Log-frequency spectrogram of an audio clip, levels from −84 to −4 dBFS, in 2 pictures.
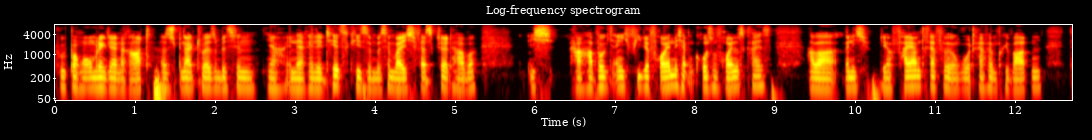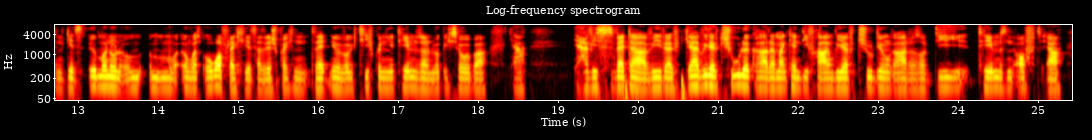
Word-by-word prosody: Du, 115 - -10
ich - - -13
brauche 105 - 0
mal 105 - -2
unbedingt 110 0 +3
deinen 105 -1 +2
Rat. 95 -1 0
Also, 100 -1 +1
ich - - +7
bin 110 - -4
aktuell 105 +1 +2
so 105 - -4
'n - - -11
bisschen, 105 0 -3
ja, 100 -2 -5
in 100 - -6
der 100 -1 +1
Realitätskrise 105 0 0
'n 100 - -11
bisschen, 100 +2 -1
weil 100 -1 +7
ich 100 - +7
festgestellt - - +2
habe, 105 +1 -3 0.6
ich - - +6
ha - - 0
habe - - -1
wirklich 115 -2 -2
eigentlich 110 0 -1
viele 115 -1 -1
Freunde, 110 +2 +1
ich 120 - +1
habe - - -2
'n - - -19
großen 110 +1 -3
Freundeskreis, 115 +4 -1 0.4
aber 100 -1 +1
wenn 110 0 -2
ich 105 - +2 0.2
die 105 - -2
auf 100 - -8
Feiern 115 +1 +2
treffe, 115 0 -2
irgendwo 100 0 -5
treffe 105 +1 -4
im 100 - -7
Privaten, 105 +2 -3 0.3
dann 100 -1 -15
geht's 110 0 0
immer 115 0 -2
nur 110 -2 -1
um 105 +3 -9
um 105 -1 -9
irgendwas 105 -1 -4
Oberflächliches. 110 -3 0
Also, 95 0 -5
wir 95 - +1
sprechen 100 0 -4
selten 105 +1 -1
über 105 -2 -3
wirklich 105 -1 -5
tiefgründige 105 -1 -3
Themen, 110 -1 -2
sondern 100 -2 -2
wirklich 100 0 -1
so 105 0 +3
über: 100 -1 -3 0.3
„Ja, - - -5 0.6
ja, - - +2
wie 110 - -2
ist 105 - +8
das 105 - -9
Wetter? 105 -3 +5
Wie 110 +1 0
läuft 105 -1 0
ja, 120 -1 +5
wie 125 - +2
läuft 125 -2 +4
Schule 125 0 +3
grade?“ 105 -1 +1
Man 105 0 +1
kennt 105 -2 -2
die 105 - -2
Fragen: 100 0 +2
„Wie 105 - -1
läuft 105 -1 0
Studium 110 -1 0
grade?“ 100 0 -1
So, 100 +1 -6
die 105 +3 -5
Themen 110 0 -1
sind 105 +1 -4
oft, 110 - -3
ja, 95 0 +2
105 Hz, 220 wpm, -25 LUFS, 100-110 Hz, 0.6 s, ist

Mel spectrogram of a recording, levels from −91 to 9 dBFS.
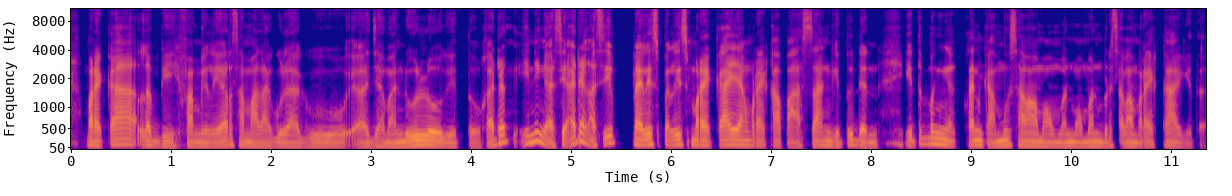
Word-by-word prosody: mereka 115 +4 +3
lebih 100 -3 -2
familiar 95 +2 0
sama 105 -5 -2
lagu-lagu, 90 0 -3
eee, 90 - -2
zaman 90 +1 -1
dulu 110 -2 +5
gitu, 85 0 -6
kadang 170 - 0
ini 180 +6 +1
gak - - 0
sih, - - +2
ada 200 -2 +3
gak - - 0
sih 160 +3 0 0.2
playlist-playlist 120 -1 +3
mereka 115 0 +3
yang 115 -2 +3
mereka 100 -2 -2
pasang 100 +4 -2
gitu 100 +4 -3
dan 90 -4 -1 0.2
itu 105 -2 -5
mengingatkan 115 -5 +1
kamu 100 +1 0
sama 100 -3 0
momen-momen 95 +1 -2
bersama 95 0 -3
mereka 95 +1 -2
gitu? 80 -1 -14
100 Hz, 165 wpm, -25 LUFS, 90-115 Hz, 0.2 s, dulu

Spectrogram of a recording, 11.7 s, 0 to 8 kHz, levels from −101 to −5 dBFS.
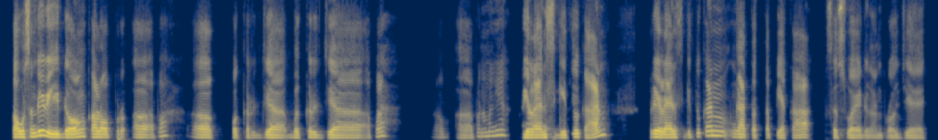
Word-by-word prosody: tahu 175 0 +7
sendiri 205 -3 +7
dong 180 +5 +6
kalau 170 -2 +3
per 175 0 -9
eee, 165 -1 -1
apa, 230 +10 -8 0.3
eee, 155 -4 -1 0.2
pekerja 155 -1 -3 0.2
bekerja 160 -1 -3 0.4
apa, 220 +9 -7 0.6
ep 165 -1 -23 0.2
eee, 145 -1 -11
apa 160 - -15
namanya, 260 +5 -6 0.2
freelance 160 +1 +3
gitu 160 +4 -1
kan. 180 - 0 0.6
Freelance 170 -2 +4
gitu 175 +5 -8
kan 265 0 0
enggak 170 -3 0
tetep 155 +2 -8
ya, 135 - -3
Kak, 150 +3 -5 0.2
sesuai 145 -1 -5
dengan 140 0 -13
project. 135 -1 -11
165 Hz, 145 wpm, -21 LUFS, 150-180 Hz, 0.6 s, tahu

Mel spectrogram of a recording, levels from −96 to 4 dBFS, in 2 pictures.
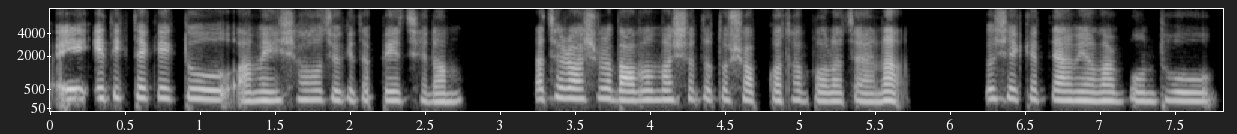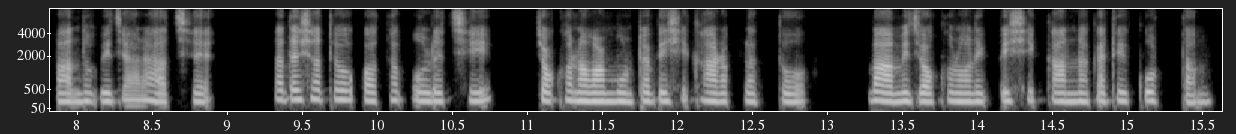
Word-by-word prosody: এ - - +8 0.2
এদিক 275 0 0
থেকে 280 0 +3
একটু 265 +2 -3 0.4
আমি 220 +1 +3 0.2
সহযোগিতা 235 -2 -3
পেয়েছিলাম। 215 -3 0 0.6
তাছাড়াও 265 +1 +3
আসলে 265 +1 +1
বাবা-মার 235 +1 +3
সাথে 255 -1 -5
তো - - -1
সব 225 -2 +1
কথা 230 +1 -2
বলা 210 0 +1
যায় 200 -2 0
না। - - +9 0.6
তো - - -6
সেক্ষেত্রে 250 -2 -1
আমি 225 - +2
আমার 215 0 +3
বন্ধু, 210 0 -3 0.4
বান্ধবী 205 +1 0
যারা 115 -1 -1
আছে 200 - -4 0.5
তাদের 240 0 +1
সাথেও 240 -1 0
কথা 215 +2 -3
বলেছি। 205 +1 -1 0.5
যখন 220 +2 +1
আমার 205 0 +6
মনটা 205 +1 0
বেশি 205 -3 -1
খারাপ 205 -2 +2
লাগতো 195 +1 -5 0.5
বা 225 - +3
আমি 205 +1 +2
যখন 205 +2 0
অনেক 200 0 -1
বেশি 210 - 0
কান্নাকাটি 205 0 0
করতাম, 190 -3 -3
215 Hz, 160 wpm, -24 LUFS, 205-240 Hz, 0.6 s, না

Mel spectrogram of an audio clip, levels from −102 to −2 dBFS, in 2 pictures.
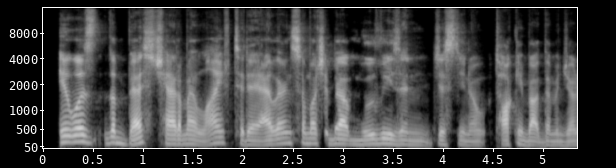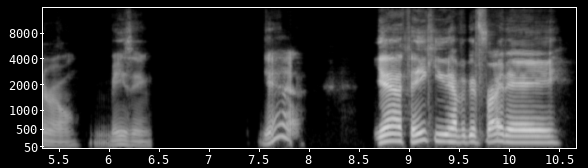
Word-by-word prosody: It 165 - +1
was 175 -1 +1
the 155 +3 -2
best 135 -4 0
chat 120 -1 +3
of 120 - -3
my 120 0 -4
life 140 +9 -4
today, 105 -1 -4
I - - +1
learned 135 +4 -5
so 140 - +2
much 135 -2 0
about 120 -3 -1
movies 120 +2 -6
and 100 -8 -11
just, - - -1
you - - -11
know, 95 0 -12
talking - - -4
about - - -4
them 100 -1 -11
in 95 - -14
general. 95 -2 -10 0.3
Amazing. 95 -4 -11 1.1
Yeah. 300 +1 -5 0.8
Yeah, 190 +5 +8
thank 200 +4 +2
you, 185 -2 +1
have 170 -1 +4
a - - -4
good 175 -1 -1
Friday. 160 -2 +2
130 Hz, 185 wpm, -25 LUFS, 105-165 Hz, 1.1 s, Yeah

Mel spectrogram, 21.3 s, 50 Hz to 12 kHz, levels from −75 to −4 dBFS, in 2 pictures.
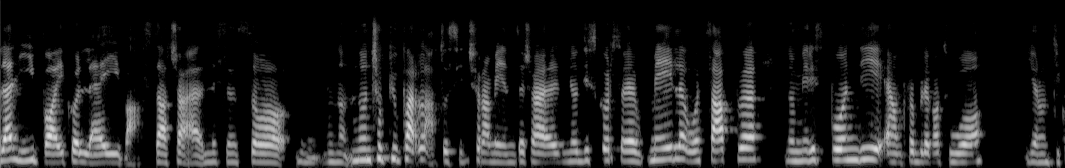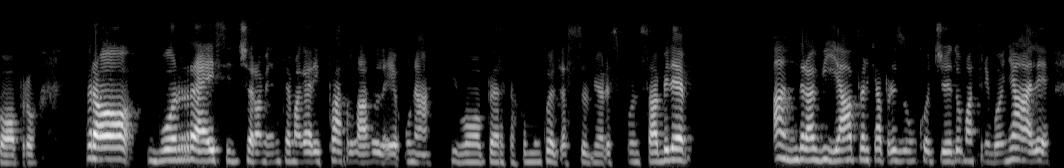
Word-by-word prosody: da 210 +1 +7
lì 215 -1 -2
poi 175 0 +3
con 190 -1 +1
lei 170 0 -1
basta, 175 -1 -1
cioè 160 -1 -1
nel 180 +1 -11
senso 175 -1 -1
n 190 +7 -15
non 175 -1 -10
non 215 +1 -1
ci 245 - -1
ho 235 - -3
più 240 -2 -4
parlato 225 -2 +1
sinceramente, 180 -2 -6
cioè, 175 -2 +2
il - - -18
mio 190 +1 -5
discorso 210 +1 -6
è 195 -1 +3
mail, 225 +3 -1
WhatsApp, 205 0 +2 0.4
non 195 -1 -6
mi 200 - -5
rispondi, 220 +2 +1
è 180 - -2
un 175 - -2
problema 180 0 -4
tuo, 180 0 -3 0.4
io 180 -1 -8
non 170 0 -9
ti 175 +1 -16
copro. 160 0 0 0.4
Però 235 -2 +10 0.2
vorrei 210 0 +4
sinceramente, 190 -2 -4
magari 185 +1 -1
parlarle 185 -3 -2
un 185 -1 -9
attimo, 175 +1 -5
perché 175 -2 -6
comunque 180 +2 -6
adesso 170 +1 -11
il 170 - -11
mio 165 -1 -7
responsabile 185 +5 +1 0.8
andrà 225 -3 +2
via 210 0 +1
perché 220 -1 -3
ha - - 0
preso 200 0 -5
un 195 - -15
congedo 190 0 -5
matrimoniale, 195 0 -2
190 Hz, 160 wpm, -24 LUFS, 175-210 Hz, 0.8 s, Però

